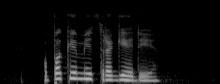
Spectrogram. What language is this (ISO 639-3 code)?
ces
